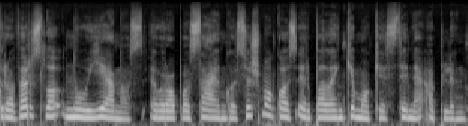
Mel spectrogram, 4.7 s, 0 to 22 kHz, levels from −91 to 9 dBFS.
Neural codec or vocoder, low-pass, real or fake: vocoder, 44.1 kHz, 128 mel bands, Pupu-Vocoder; 19.8 kHz; fake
